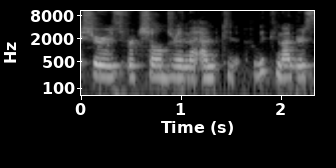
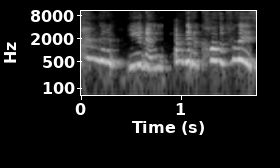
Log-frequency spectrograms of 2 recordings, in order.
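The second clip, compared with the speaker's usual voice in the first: shrill, very high put-on voice; 4 dB louder than usual. Retelling how a son mocks the woman on the video: shrill mocking Amy Cooper voice. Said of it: "he puts this shrill in her, in his voice".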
